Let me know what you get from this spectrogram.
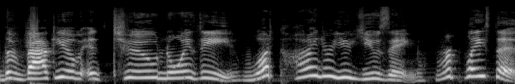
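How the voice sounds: A woman's put-on character voice, high in pitch and fairly bright in tone, with big pitch swings, a slow pace, and faint music in the background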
